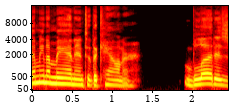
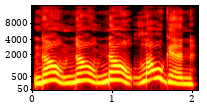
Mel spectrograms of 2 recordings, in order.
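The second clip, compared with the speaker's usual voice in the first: high, loud, slow desperate no's; panicked pleading; 7 semitones higher, 3 dB louder, slower than usual. A narrator's reading. She kneels by wounded Logan, begging in panic. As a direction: beg him not to die.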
